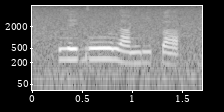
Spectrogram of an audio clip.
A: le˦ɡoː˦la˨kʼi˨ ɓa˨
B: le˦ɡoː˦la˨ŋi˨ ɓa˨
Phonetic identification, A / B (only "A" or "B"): B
